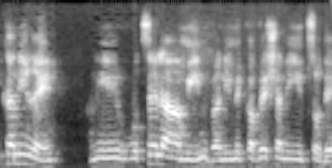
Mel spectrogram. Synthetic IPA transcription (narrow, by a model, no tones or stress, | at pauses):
kaniʁe | aniʁo̞t͡se̞leaminveanime̞kaveʃeanit͡so̞d̪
